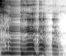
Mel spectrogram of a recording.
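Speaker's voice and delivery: loud laugh breaking out; loud burst of laughter. Real, not acted. Laughing at live chat.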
